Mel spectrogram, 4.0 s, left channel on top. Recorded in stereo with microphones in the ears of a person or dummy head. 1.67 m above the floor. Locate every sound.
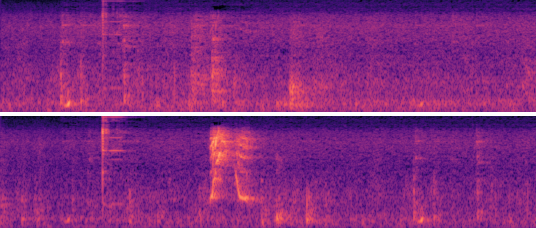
0.8 s a bell: 45° right (ahead or behind), 0.6 m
